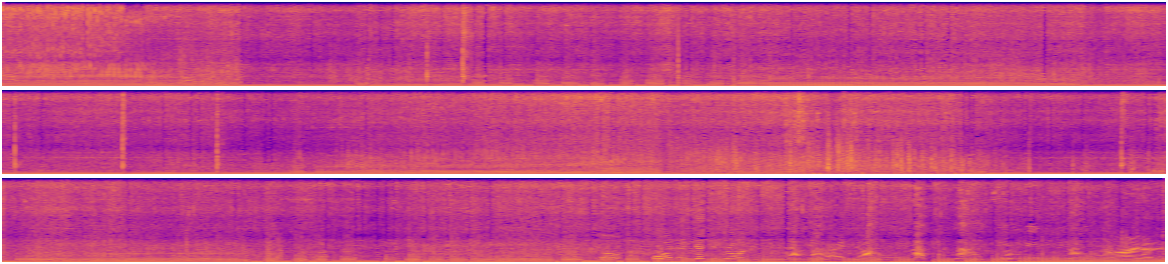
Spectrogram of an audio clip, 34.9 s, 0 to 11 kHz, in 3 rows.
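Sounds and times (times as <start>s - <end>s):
motorcycle engine running: 0.0s - 34.9s
knocks and rattles from rough road: 3.2s - 9.2s, 11.3s - 14.6s, 18.3s - 23.7s.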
